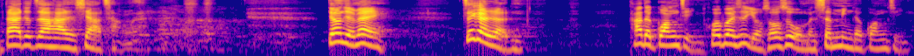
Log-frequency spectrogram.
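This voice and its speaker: Woman preacher, Taiwanese Mandarin accent, casual storytelling sermon, fairly high voice. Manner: chatty, laughs often, many fillers. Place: church.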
